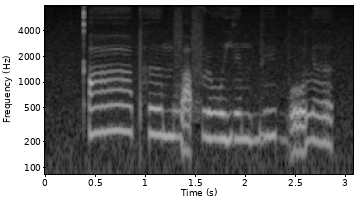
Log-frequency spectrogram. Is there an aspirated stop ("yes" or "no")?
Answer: yes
